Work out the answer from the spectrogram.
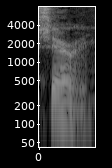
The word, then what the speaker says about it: Sherry: to call you sherry should i call you sorry from now on how do you how do you want that to be pronounced sherry thank you um the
